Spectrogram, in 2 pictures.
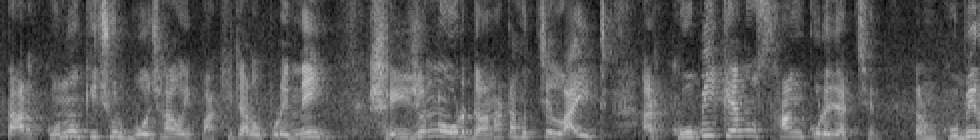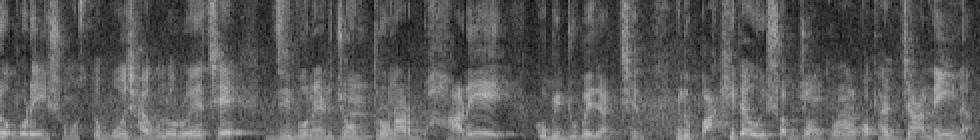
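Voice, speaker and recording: An English literature teacher with a medium-pitched voice takes her students through a poem line by line, speaking to them directly and repeating key terms. A little hiss or hum sits in the recording.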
